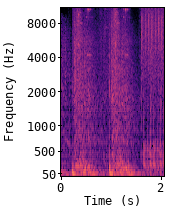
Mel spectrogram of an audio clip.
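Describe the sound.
Heavy shots from a sniper rifle in the Roblox video game: two loud, sudden blasts, each followed by a long, noisy rumbling tail.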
